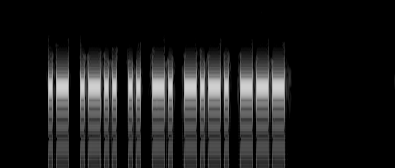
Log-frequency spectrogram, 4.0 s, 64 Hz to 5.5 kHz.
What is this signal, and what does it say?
Morse code, heard as a keyed tone, about 30 wpm, 550 Hz. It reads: ALINCO
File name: Ultimate Word List / 30WPM Ultimate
